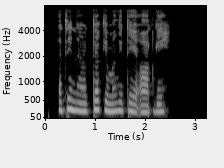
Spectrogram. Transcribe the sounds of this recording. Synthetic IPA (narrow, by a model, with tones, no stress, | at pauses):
a˨tɪ˦˨na˨tɐ˦ki˨mɐ˦ɡɪ˦tje˦˨ʔɔ˨tɡɪ˦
